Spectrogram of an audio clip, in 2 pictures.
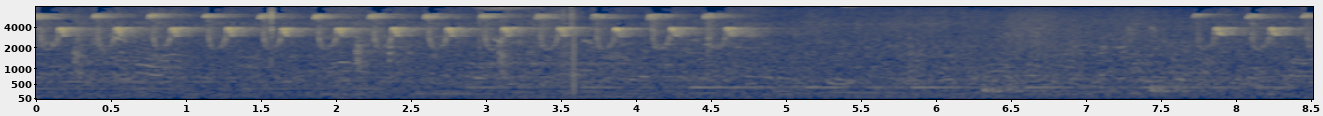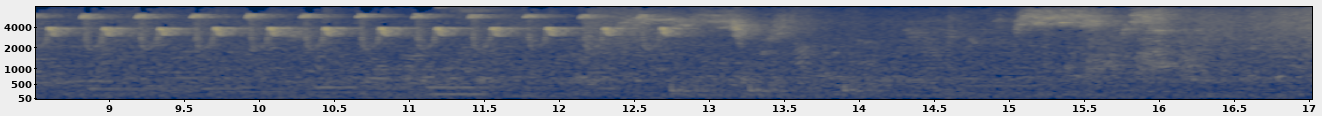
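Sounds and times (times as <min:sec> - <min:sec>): bird calling high note: 0:00.0 - 0:06.0.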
